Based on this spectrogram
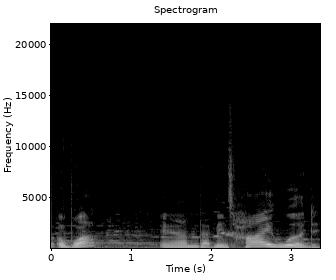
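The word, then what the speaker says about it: hautbois: instrument is an OBO in French it's Oba and that means high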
